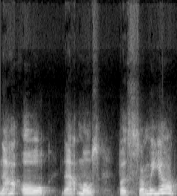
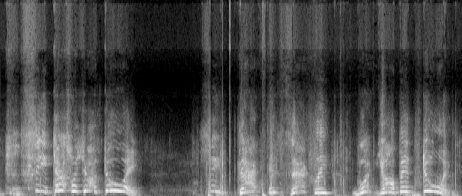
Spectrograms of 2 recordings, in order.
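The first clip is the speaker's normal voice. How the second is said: mock exasperated squeal; 13 semitones higher than usual. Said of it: "guys, I'm gonna show you".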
